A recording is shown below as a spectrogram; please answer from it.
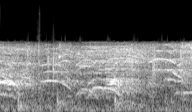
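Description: Live basketball game sound in a gym: a ball dribbled on the hardwood court, with scattered voices of players and spectators.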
